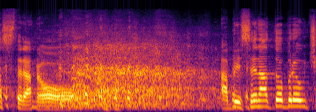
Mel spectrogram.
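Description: A young man laughs out loud.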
